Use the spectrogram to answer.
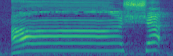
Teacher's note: اب نون ساکن ہے، اس کے آگے شین حروف اخفا میں سے آ گیا تو ادھر اخفا کریں گے، آواز کو ناک میں چھپا کر پڑھیں گے.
